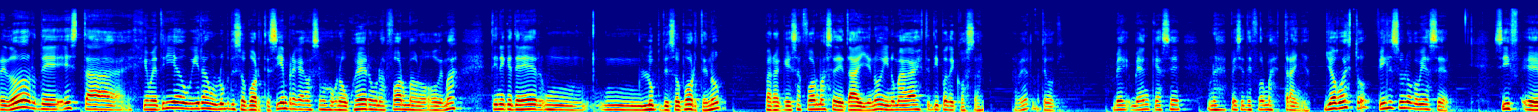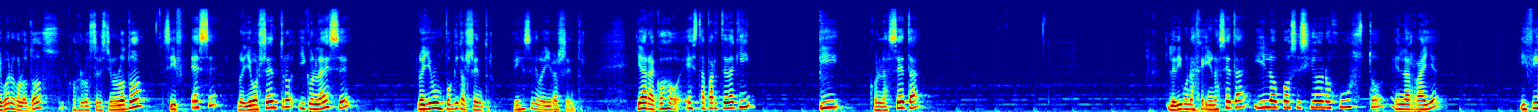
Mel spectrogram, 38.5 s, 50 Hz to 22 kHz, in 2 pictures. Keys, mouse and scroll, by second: 10.2-10.6 scroll down 1, 10.7 shift+middle click, 12.9 click, 16.4 ctrl+r, 17.2 middle click, 19.4 middle click, 21.2 alt+shift+right click, 21.4 shift+s, 23.1 s, 26.6 middle click, 27.6 right click, 28.0 alt+shift+right click, 28.2 alt+shift+right click, 29.5 KP_3, 30.6 z, 37.5 middle click.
